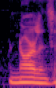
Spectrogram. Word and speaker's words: New Orleans: Bay at New Orleans nor Orleans as they say I say it right yeah okay good all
